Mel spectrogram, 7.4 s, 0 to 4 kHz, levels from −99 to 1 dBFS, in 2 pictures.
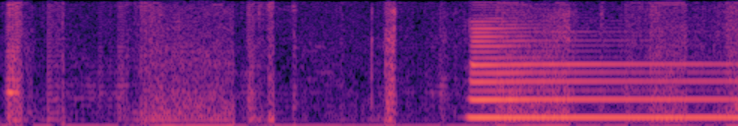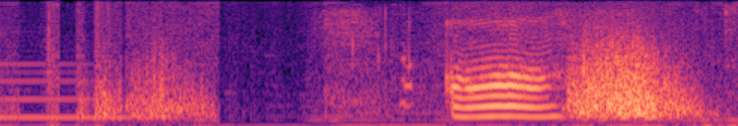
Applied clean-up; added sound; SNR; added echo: none; Wind instrument, woodwind instrument; 11 dB; none.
